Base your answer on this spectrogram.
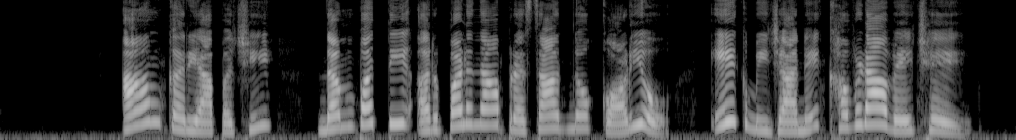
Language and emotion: Gujarati, neutral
